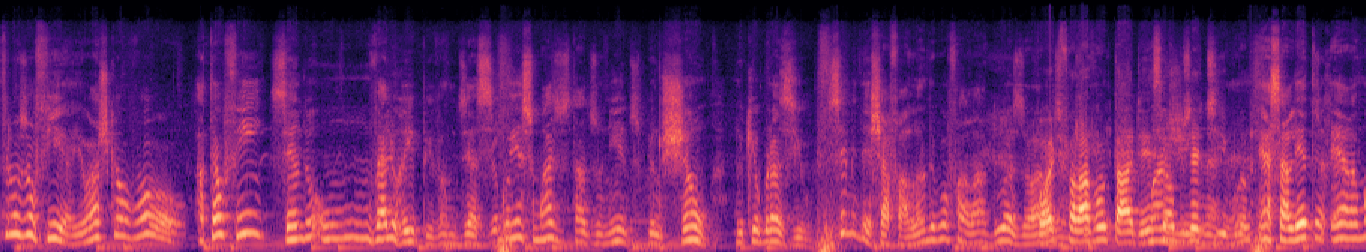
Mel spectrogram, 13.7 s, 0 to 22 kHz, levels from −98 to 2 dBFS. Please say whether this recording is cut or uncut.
cut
